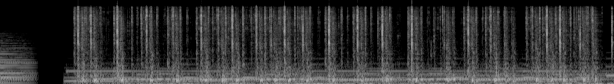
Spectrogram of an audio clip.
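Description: Music fades out, and after a brief silence a new background music track starts, carrying rapid, irregular typewriter-like clicking over soft sustained notes.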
